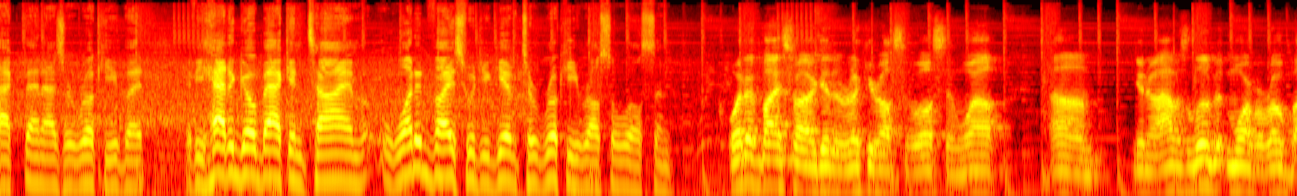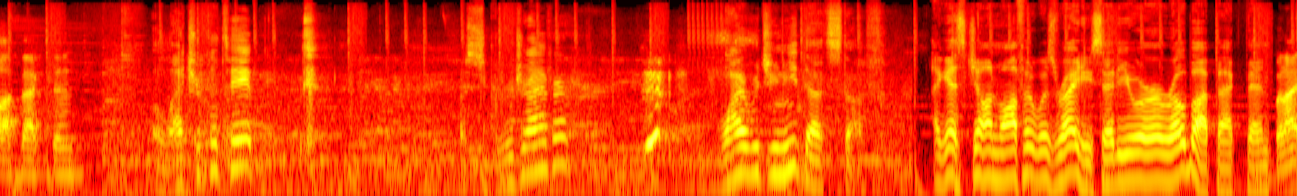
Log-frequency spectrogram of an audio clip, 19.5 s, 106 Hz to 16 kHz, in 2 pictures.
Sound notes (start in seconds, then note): 12.5 scoffs; 14.6 cameraman laughs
